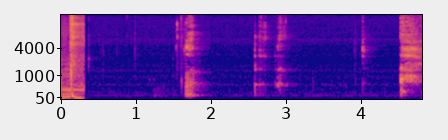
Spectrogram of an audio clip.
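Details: Burp compilation from livestream clips: several separate burps of varying loudness with quiet gaps between them.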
